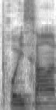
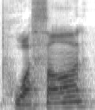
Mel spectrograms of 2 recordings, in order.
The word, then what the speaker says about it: Poisson: it's actually not pronounced place on it's pronounced Poisson it's French named after a French guy from the 1800s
